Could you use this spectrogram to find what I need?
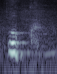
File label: blow, Mokilese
